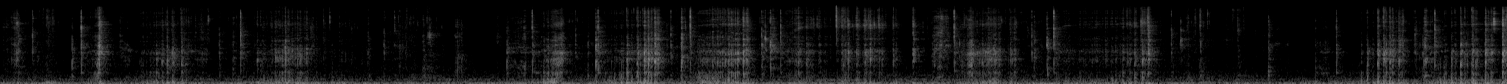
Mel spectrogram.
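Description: A solid rectangular amber bar of dry, painted soap with embossed lettering is held in the hand and shaved with a utility knife blade. A steady run of crisp, bright scraping and cutting strokes is heard as thin layers are pared off, each stroke short and dry, over a low rumbling background.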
